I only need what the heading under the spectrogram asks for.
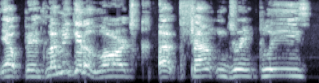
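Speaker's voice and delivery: put-on high, fed-up demand to the counter girl; retelling an irritated repeat to the cashier; exasperated retold order. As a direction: snap the order out, annoyed. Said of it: "I'm like".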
